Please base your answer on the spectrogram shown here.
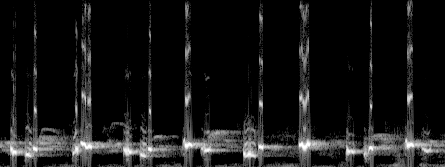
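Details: Lure recording of sooty-headed bulbul song meant to set other birds singing: short liquid chirping phrases repeated roughly every half second, clear and dominant.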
